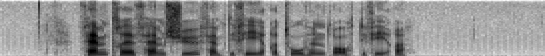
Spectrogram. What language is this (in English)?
Norwegian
